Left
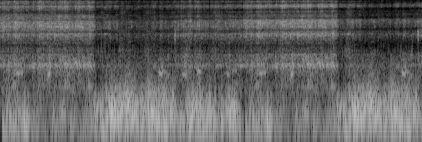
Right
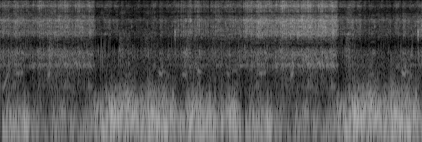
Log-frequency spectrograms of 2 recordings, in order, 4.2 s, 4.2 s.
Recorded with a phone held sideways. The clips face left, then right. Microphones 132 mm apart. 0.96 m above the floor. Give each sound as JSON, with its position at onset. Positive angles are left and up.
{"t": 0.0, "sound": "a lawn mower", "side_deg": 75}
